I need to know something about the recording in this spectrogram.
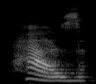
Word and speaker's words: has: the word has it's spelled with an s but the sound is actually z has here's another one s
